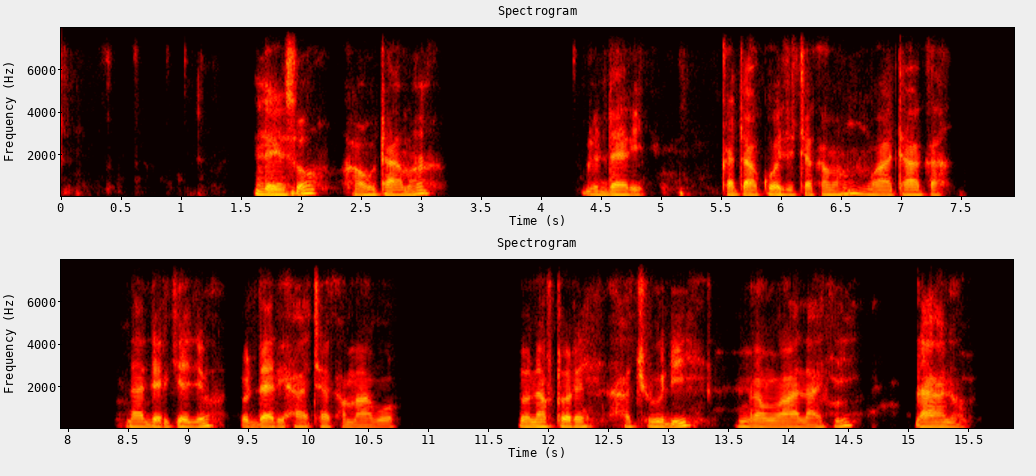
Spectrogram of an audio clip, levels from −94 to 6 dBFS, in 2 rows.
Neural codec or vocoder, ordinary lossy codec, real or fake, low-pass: codec, 16 kHz, 4 kbps, FunCodec, trained on Chinese and English, 50 frames a second; Opus, 16 kbps; fake; 7.2 kHz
